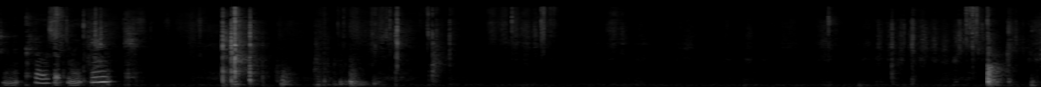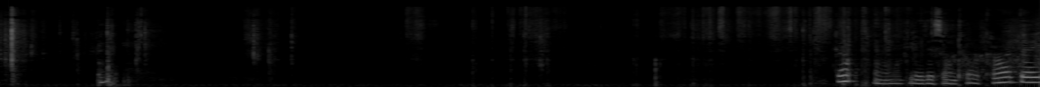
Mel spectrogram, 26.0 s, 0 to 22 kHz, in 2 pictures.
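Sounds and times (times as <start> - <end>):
paper rustling and sliding: 21.2 - 26.0.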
